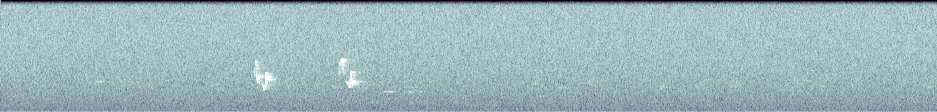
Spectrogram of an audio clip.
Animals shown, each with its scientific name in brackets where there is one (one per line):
Hermit Thrush (Catharus guttatus)
Red-eyed Vireo (Vireo olivaceus)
